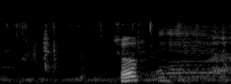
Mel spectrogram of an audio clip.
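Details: Goat eating grass and dates gives one short, harsh, wavering bleat midway, while people talk nearby and faint rustling continues.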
